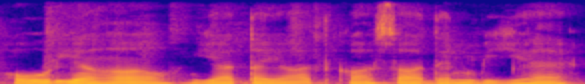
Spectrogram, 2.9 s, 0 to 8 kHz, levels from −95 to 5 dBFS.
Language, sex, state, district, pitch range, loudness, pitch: Hindi, male, Uttar Pradesh, Saharanpur, 125-135 Hz, -16 LUFS, 130 Hz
